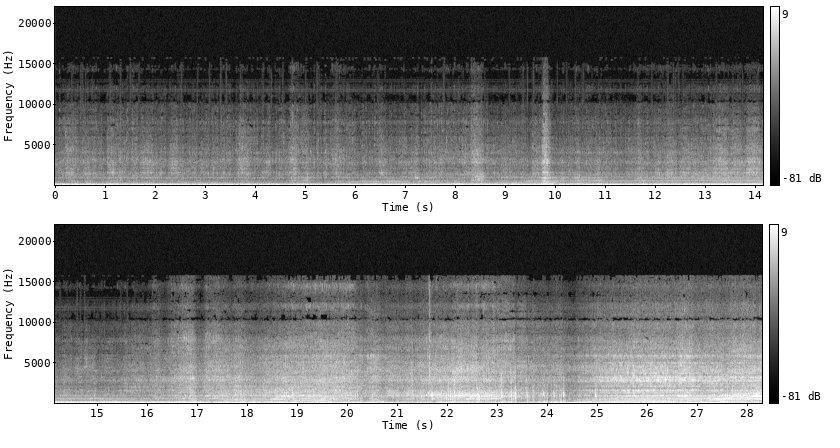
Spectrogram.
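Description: Compact demolition derby car's engine, heard loud from inside the gutted cab: it runs at a steady low drone through the first half, then revs up and down repeatedly through the second half. A couple of sharp knocks sound about a third of the way in.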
